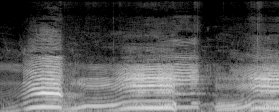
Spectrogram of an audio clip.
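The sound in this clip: Cattle moo on a pasture where the neglected herd stands by empty water troughs: a few long, drawn-out moos with wavering pitch, loud and continuous, with no voices.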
